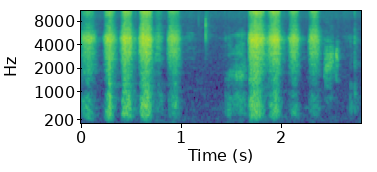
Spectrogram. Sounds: Sniff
